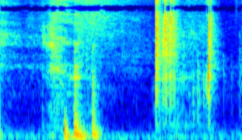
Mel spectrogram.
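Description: A man's short, low chuckle, followed near the end by a brief hissy burst of noise.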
